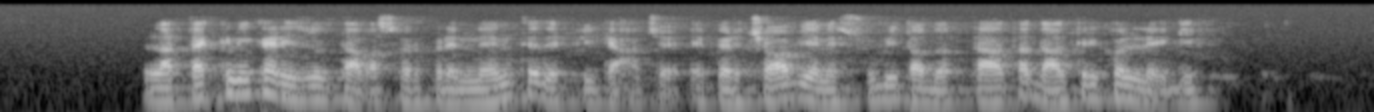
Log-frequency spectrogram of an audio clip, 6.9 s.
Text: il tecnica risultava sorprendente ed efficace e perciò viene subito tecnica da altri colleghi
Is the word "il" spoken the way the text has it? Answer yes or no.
no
